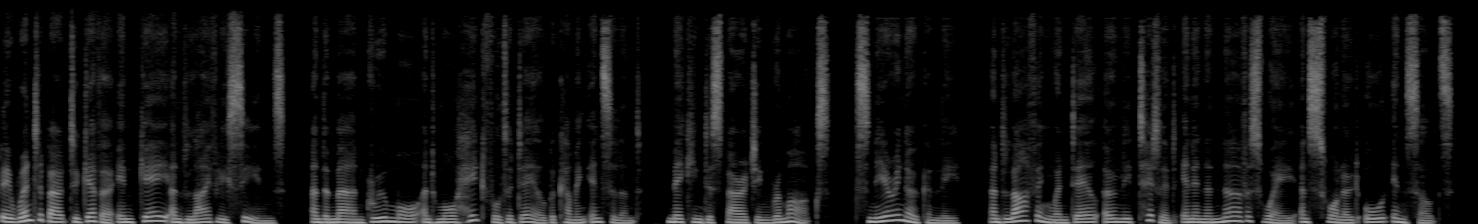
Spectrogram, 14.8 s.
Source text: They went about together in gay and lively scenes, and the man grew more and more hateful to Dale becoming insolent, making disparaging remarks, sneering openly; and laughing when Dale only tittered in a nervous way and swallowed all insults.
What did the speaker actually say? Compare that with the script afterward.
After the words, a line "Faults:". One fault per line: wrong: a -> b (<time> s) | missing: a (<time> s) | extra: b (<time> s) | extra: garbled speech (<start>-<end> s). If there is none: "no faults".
They went about together in gay and lively scenes, and the man grew more and more hateful to Dale becoming insolent, making disparaging remarks, sneering openly; and laughing when Dale only tittered in in a nervous way and swallowed all insults.
Faults:
extra: in (12.0 s)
